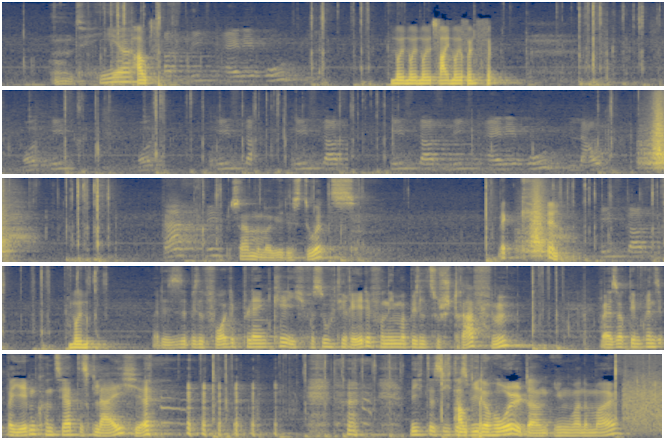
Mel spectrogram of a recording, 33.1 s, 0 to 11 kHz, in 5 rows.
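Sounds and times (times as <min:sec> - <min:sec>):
keyboard and mouse clicks: 0:00.8 - 0:01.7, 0:05.0 - 0:10.6
computer keyboard clicking: 0:00.8 - 0:01.8, 0:03.1 - 0:03.8, 0:05.5 - 0:10.6, 0:13.7 - 0:14.4, 0:18.9 - 0:21.0, 0:25.2 - 0:25.6, 0:28.5 - 0:31.0
short loud rush of noise: 0:13.0 - 0:13.6, 0:18.4 - 0:19.0.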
